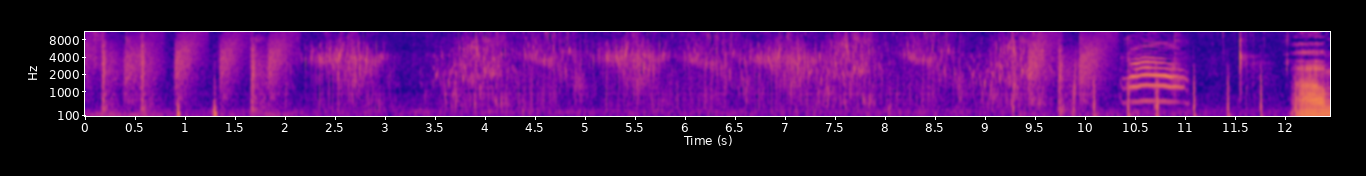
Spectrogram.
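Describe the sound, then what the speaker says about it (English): Cat meowing in Stardew Valley video game, a quick run of high mews and a longer drawn-out meow near the end, mixed with pouring, trickling and soft tapping sounds. "Don't meow at me."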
